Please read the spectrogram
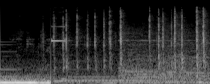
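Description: Keyboard-typing sound effect: a run of quick, irregular clicks starting about half a second in, laid under on-screen text typing out. A deep low hum fills the first half second.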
